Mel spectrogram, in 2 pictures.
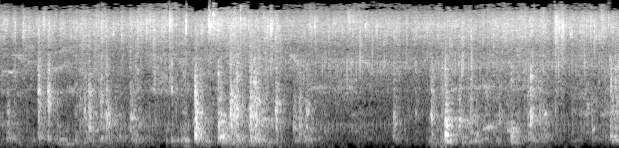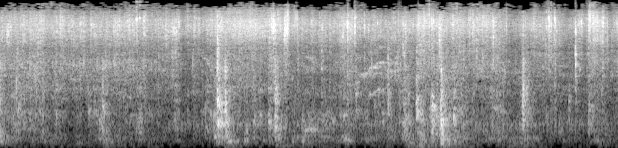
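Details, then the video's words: Goat eating, recorded close up: a steady stream of crisp, crackling crunches and snaps from chewing, irregular and dense throughout, with a few louder bites standing out. "Goat Eating Sound"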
